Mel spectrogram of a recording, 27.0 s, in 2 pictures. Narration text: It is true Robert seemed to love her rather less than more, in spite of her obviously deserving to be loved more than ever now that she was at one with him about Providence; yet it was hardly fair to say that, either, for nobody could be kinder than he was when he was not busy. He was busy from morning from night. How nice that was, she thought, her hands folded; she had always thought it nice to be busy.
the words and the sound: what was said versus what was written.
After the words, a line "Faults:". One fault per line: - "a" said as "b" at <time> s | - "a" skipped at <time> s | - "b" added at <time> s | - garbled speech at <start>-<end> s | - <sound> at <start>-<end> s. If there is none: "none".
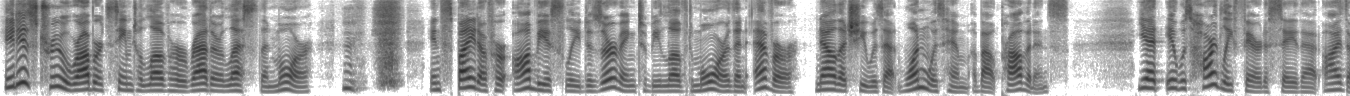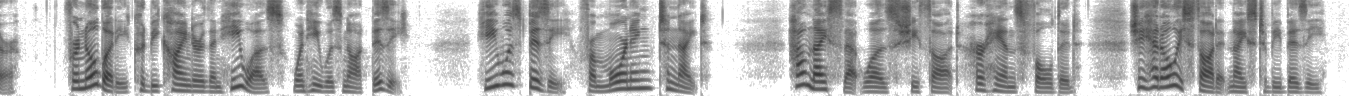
It is true Robert seemed to love her rather less than more, in spite of her obviously deserving to be loved more than ever now that she was at one with him about Providence; yet it was hardly fair to say that, either, for nobody could be kinder than he was when he was not busy. He was busy from morning to night. How nice that was, she thought, her hands folded; she had always thought it nice to be busy.
Faults:
- sniff at 3.4-4.1 s
- "from" said as "to" at 20.1 s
